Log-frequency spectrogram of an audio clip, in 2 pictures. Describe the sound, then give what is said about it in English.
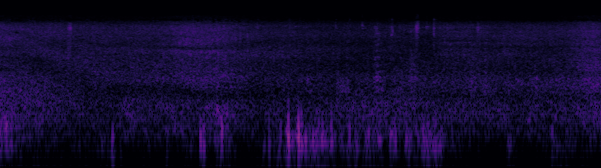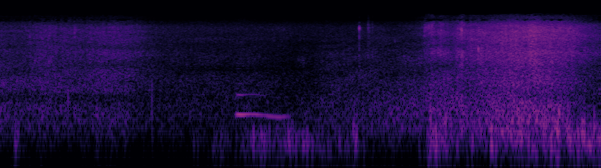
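Ocean waves wash steadily onto a beach, a broad hiss of surf that swells louder toward the end, with gusts of wind buffeting the microphone and no voices. “So I shall leave you in peace with the sound of the waves.”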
